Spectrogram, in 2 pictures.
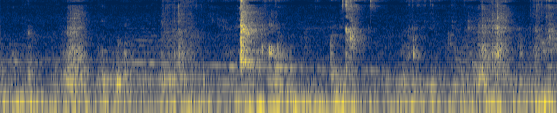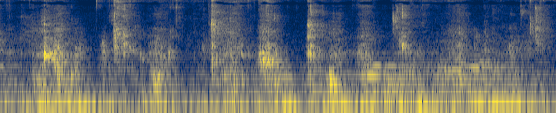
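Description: Close-up eating sounds of two people eating rice and pork curry by hand: chewing and lip-smacking, with many short, crisp clicks throughout.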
